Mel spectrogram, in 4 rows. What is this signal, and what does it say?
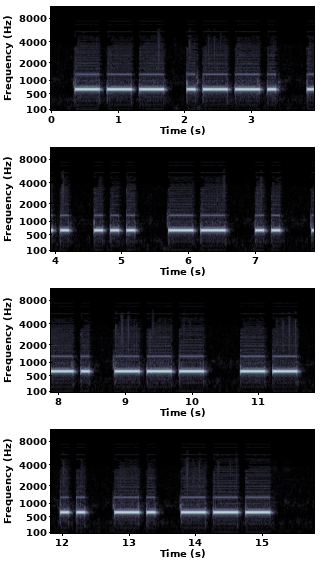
Morse code, heard as a keyed tone, about 10 wpm, 660 Hz. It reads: OP IS MINO MINO
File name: jh8cbh / 2022cw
